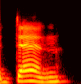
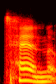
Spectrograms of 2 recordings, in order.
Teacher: someone about a den versus the word ten with a t on the lips they look exactly the same you need to be able to hear the vocal fold vibration to tell the difference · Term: voiced versus voiceless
